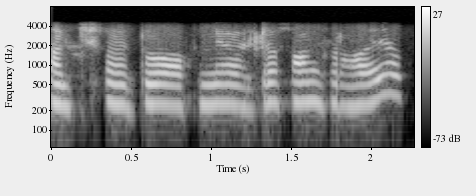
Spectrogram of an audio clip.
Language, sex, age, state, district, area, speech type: Urdu, female, 18-30, Delhi, Central Delhi, urban, conversation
